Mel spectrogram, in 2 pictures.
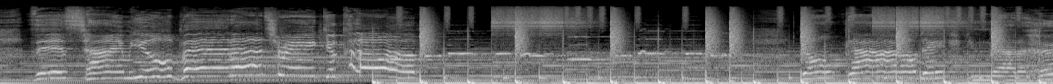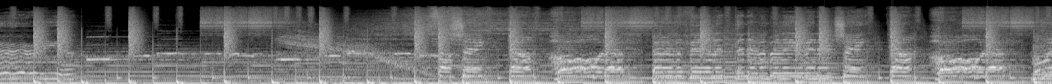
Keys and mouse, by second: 0.0-0.5 typing, 0.0 click, 1.1 click, 2.7 click, 5.7 click, 5.8 click, 9.7 click, 11.5 click, 14.1 click.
